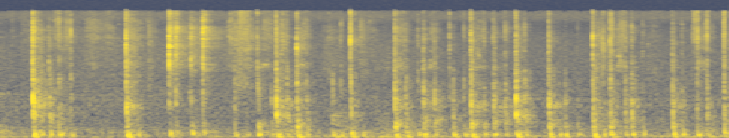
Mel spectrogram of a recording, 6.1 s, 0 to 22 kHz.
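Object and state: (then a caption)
Plastic laptop keyboard keys. White cotton-gloved fingertips type continuously on the plastic keys of a 16-inch MacBook Pro keyboard set in its aluminum body. The result is a steady, uneven stream of soft, quick clicks and taps with a dull, low thud under each press and almost no ring after.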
